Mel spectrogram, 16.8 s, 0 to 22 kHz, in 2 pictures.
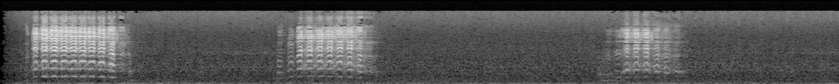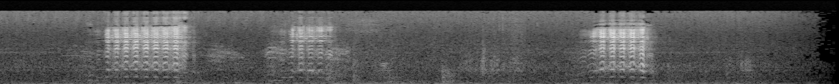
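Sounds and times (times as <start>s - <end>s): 
goat bleating: 0.3s - 1.4s, 2.8s - 3.9s, 6.0s - 6.9s, 9.3s - 10.5s, 11.1s - 12.0s, 14.1s - 15.1s.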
